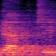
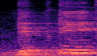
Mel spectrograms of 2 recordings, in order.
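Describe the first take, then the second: First: The first vowel sounds like e: depty. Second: The first vowel sounds like i: dipty. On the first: The speaker calls it right. "डेप्टी नहीं कहेंगे" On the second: The speaker calls it wrong. "डिप्टी कोई लफ्ज नहीं है"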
